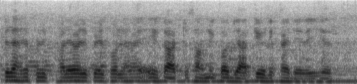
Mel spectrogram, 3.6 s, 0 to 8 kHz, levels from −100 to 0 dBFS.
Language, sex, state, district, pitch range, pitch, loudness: Hindi, male, Madhya Pradesh, Katni, 115-125 Hz, 120 Hz, -16 LUFS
